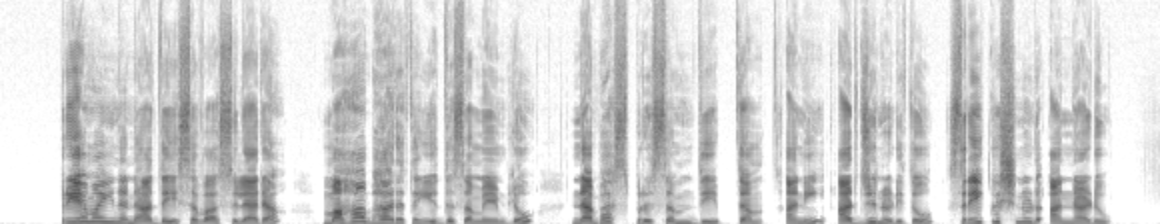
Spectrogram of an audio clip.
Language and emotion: Telugu, neutral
